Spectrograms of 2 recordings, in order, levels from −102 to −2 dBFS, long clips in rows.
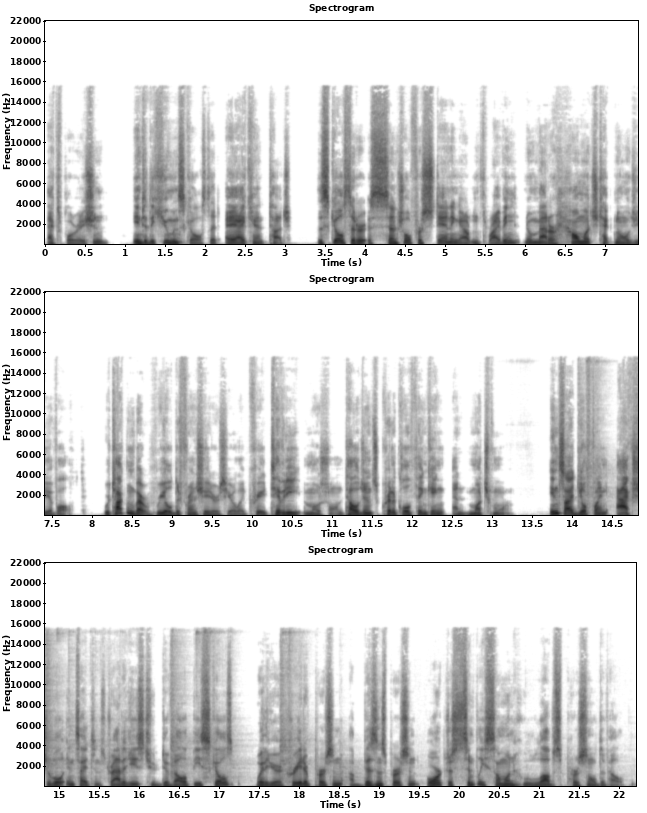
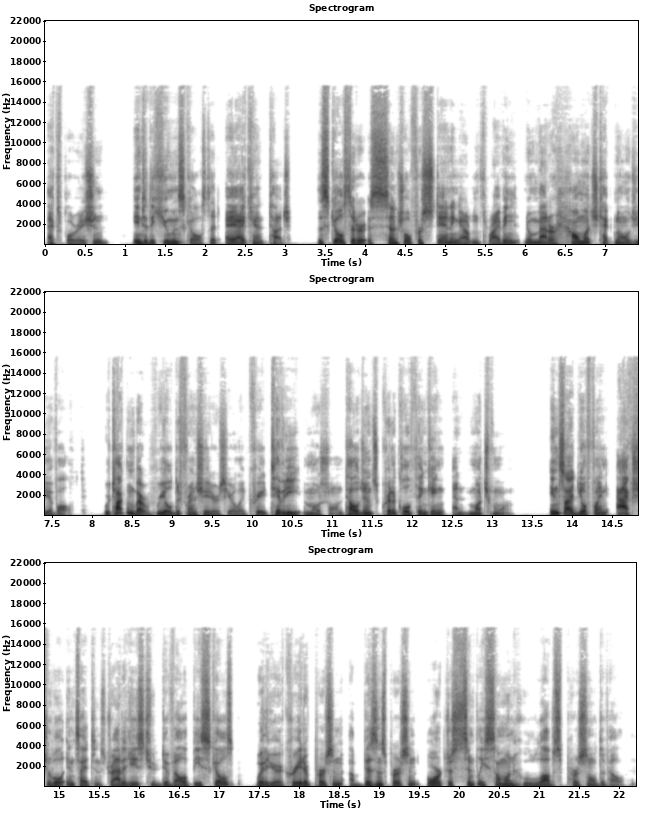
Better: second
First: household noises; faint; from 13 s on; 25 dB below the speech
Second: none

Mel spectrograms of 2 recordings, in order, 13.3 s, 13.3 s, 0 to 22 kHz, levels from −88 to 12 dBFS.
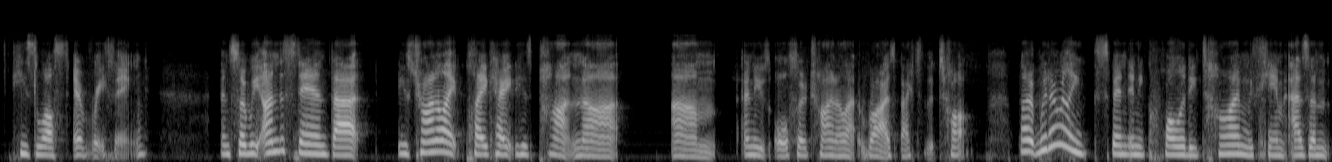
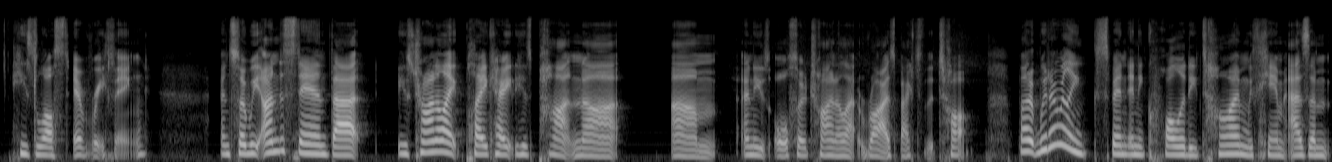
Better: second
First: garbled, watery; badly; nothing above 7.5 kHz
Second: none

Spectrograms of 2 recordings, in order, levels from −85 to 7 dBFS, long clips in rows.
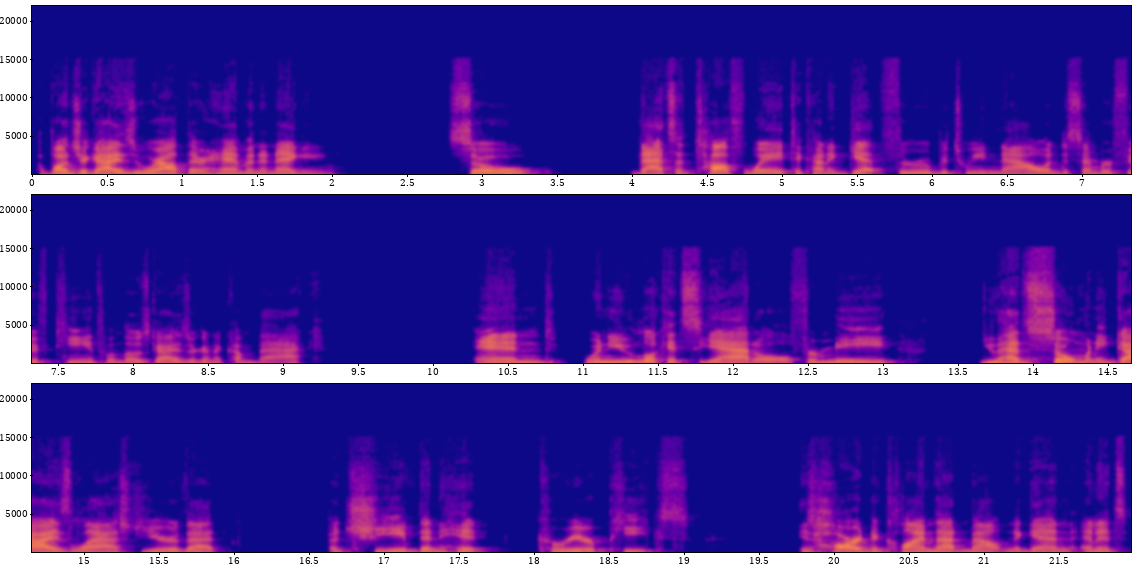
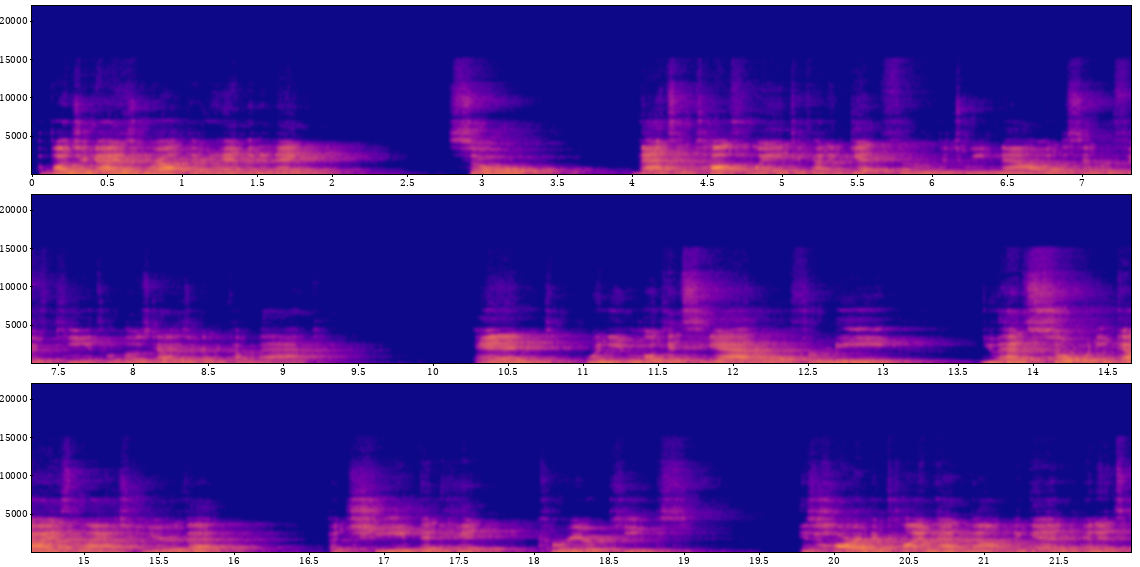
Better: first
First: none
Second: room echo; noticeable; dies away in 1.1 s // off-mic speech; somewhat distant

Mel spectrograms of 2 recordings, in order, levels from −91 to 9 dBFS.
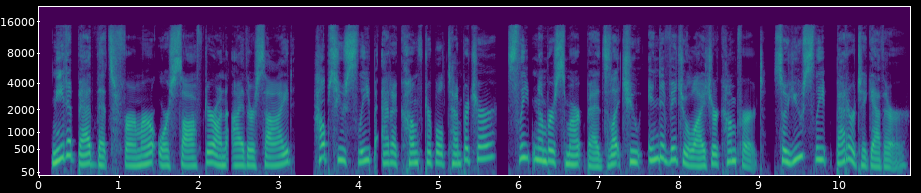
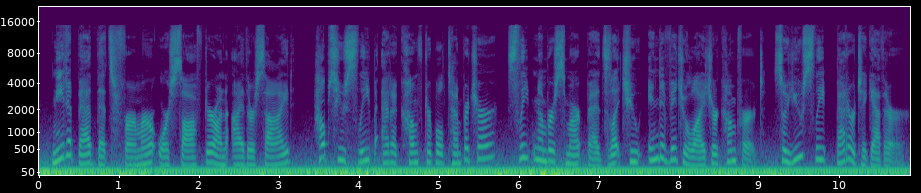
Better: first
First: none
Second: low rumble; noticeable; throughout; 15 dB below the speech

